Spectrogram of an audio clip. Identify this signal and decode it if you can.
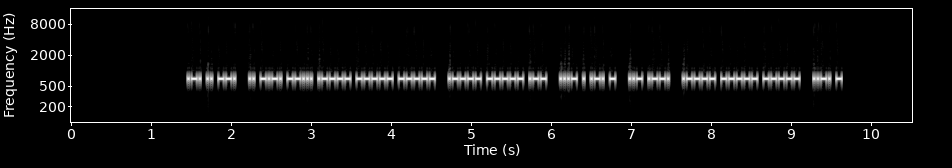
Morse code, heard as a keyed tone, about 47 wpm, 700 Hz. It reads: RIG IC7100 10W VERT UP 100 FT
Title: Practice QSO - Exchange 2 - Info - 50wpm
